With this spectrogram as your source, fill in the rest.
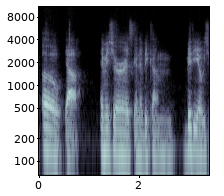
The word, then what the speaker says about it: Imgur: always understand what i what i mean when i say imager because i think they're used to a different pronunciation so this is a note for everyone just don't pronounce it that way um okay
